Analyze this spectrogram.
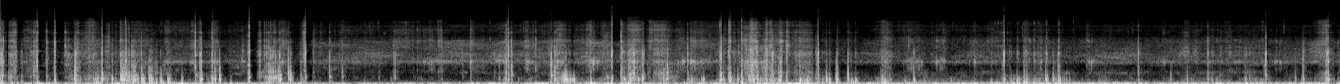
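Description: Footsteps crunching through packed snow and slush, an irregular run of crisp crackles, over a steady low rumble on the microphone.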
